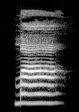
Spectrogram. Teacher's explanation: this tone is long and stable. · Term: high-level tone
